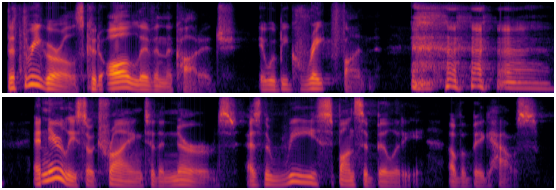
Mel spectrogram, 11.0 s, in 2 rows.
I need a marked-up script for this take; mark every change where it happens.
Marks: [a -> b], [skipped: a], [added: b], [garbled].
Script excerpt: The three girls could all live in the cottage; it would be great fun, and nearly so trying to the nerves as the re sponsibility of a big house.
The three girls could all live in the cottage; it would be great fun, and nearly so trying to the nerves as the re sponsibility of a big house.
